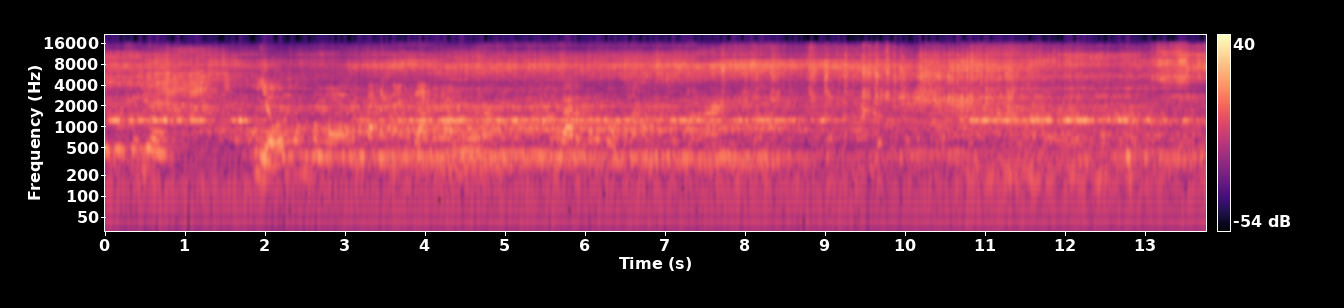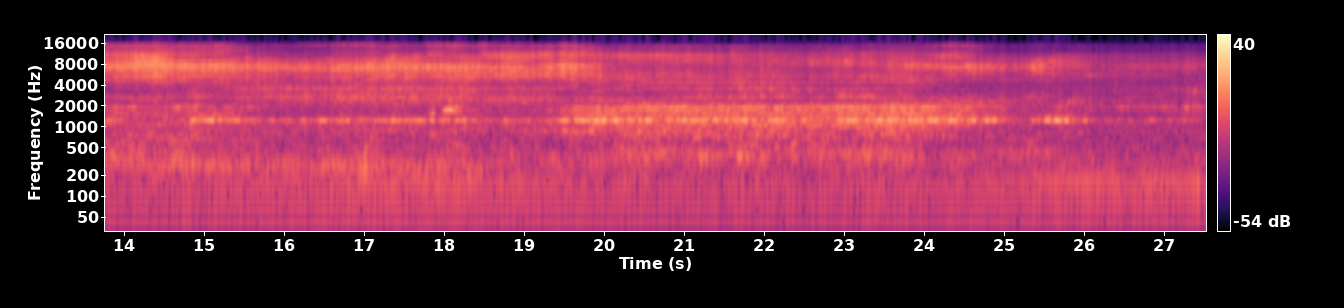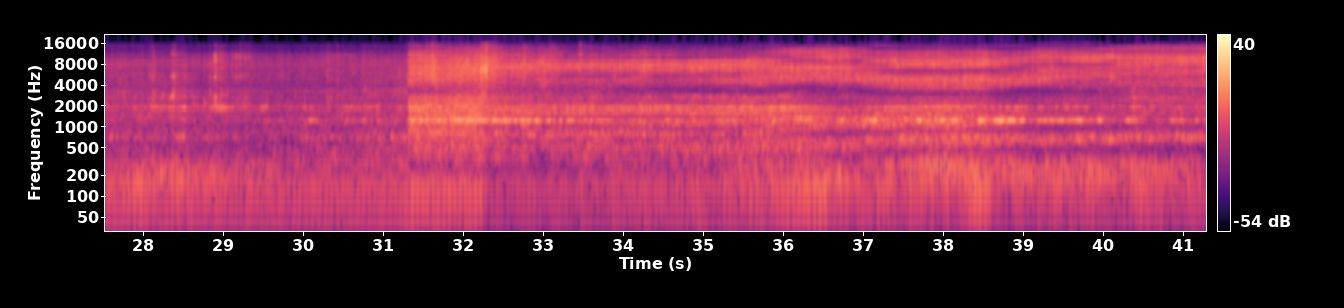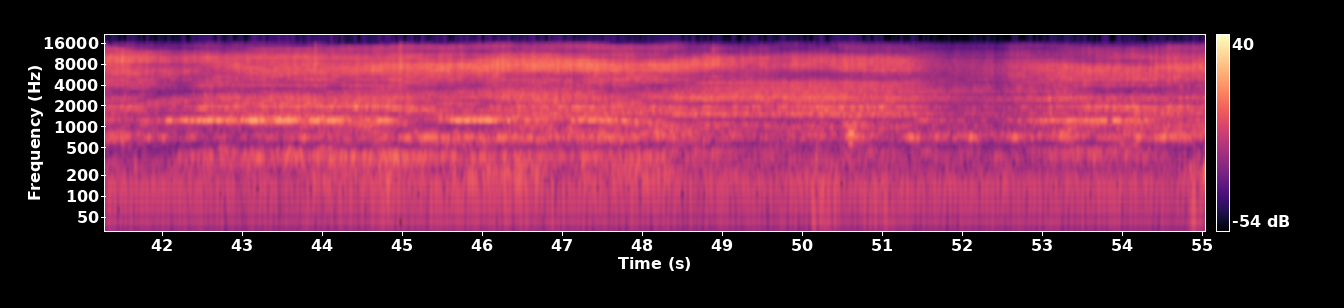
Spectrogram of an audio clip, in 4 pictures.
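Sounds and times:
people talking: 0.0 - 26.8, 30.4 - 55.0
machinery whining: 0.0 - 55.0.

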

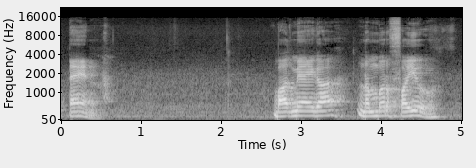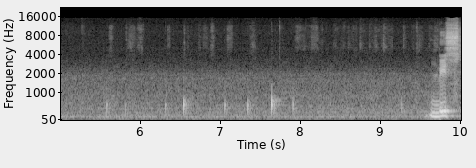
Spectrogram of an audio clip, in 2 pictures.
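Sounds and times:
marker writing on whiteboard: 4.7 - 10.0.

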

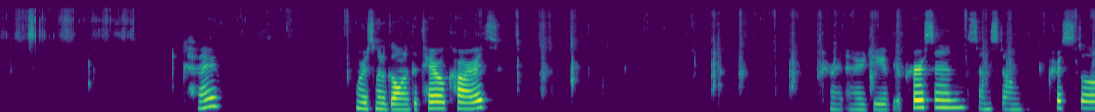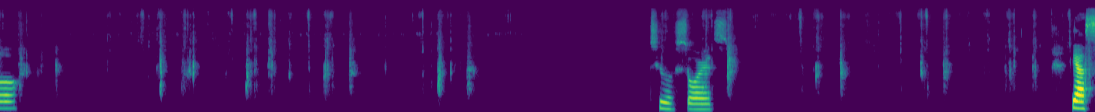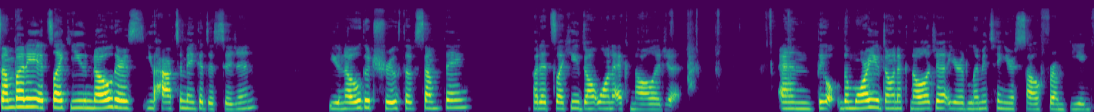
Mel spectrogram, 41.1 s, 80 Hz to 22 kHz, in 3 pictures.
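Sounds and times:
faint small clicks and ticks: 0.0 - 4.5.

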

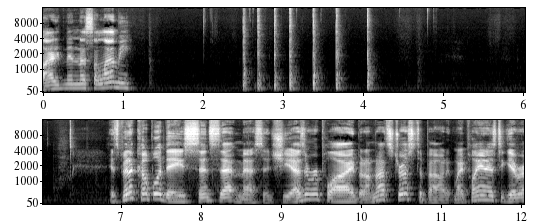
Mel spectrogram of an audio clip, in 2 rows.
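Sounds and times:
sharp knocks: 2.5 - 4.2.

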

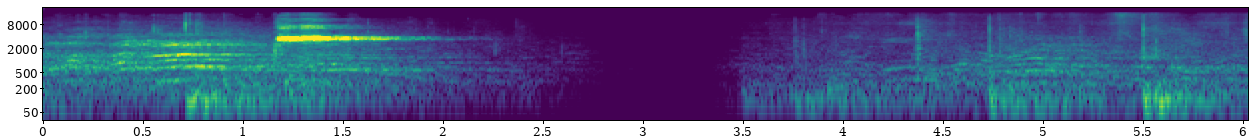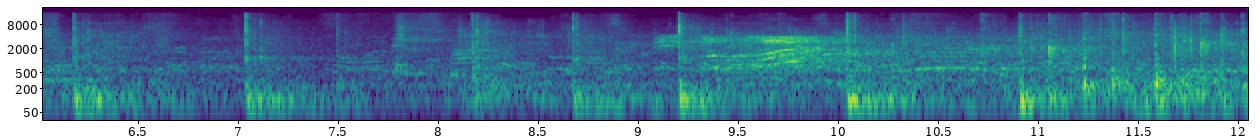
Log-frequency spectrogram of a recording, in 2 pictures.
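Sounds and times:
voices of players and spectators: 0.0 - 2.8, 3.4 - 12.0
basketball bouncing on gym floor: 7.0 - 7.3.

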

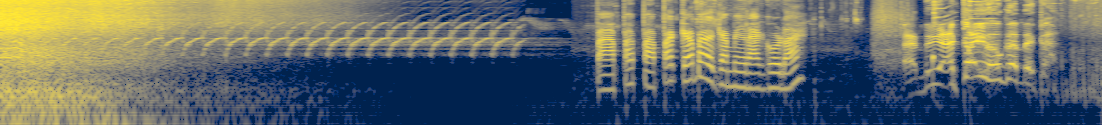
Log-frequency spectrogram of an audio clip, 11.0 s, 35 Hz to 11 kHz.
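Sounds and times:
loud crash: 0.0 - 2.0.

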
